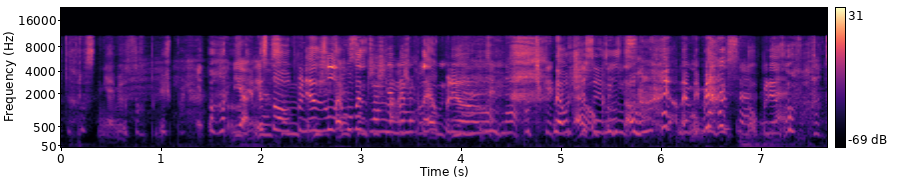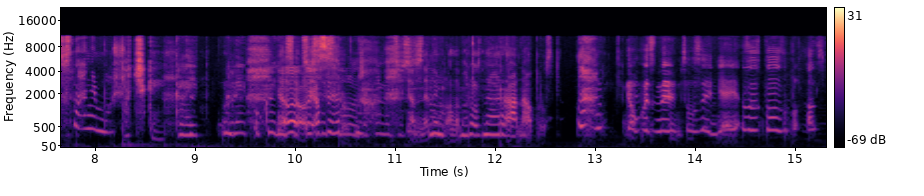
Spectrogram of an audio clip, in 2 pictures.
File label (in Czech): ambi zenske; Mafie 1 cz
